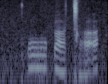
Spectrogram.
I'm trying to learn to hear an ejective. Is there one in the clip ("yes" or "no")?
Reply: yes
